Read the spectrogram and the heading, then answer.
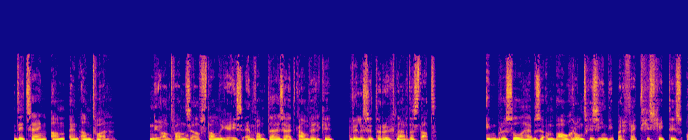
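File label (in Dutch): Flemish Male Sample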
